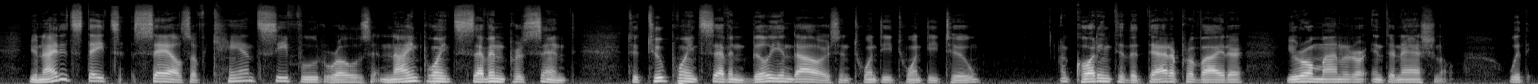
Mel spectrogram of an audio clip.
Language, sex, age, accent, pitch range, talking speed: English, male, 50-69, American, 105-135 Hz, 80 wpm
